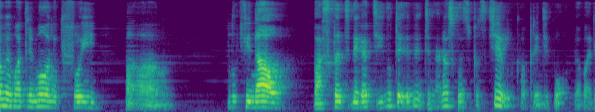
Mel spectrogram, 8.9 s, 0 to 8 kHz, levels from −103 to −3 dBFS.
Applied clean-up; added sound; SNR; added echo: neural mask model DeepFilterNet 3.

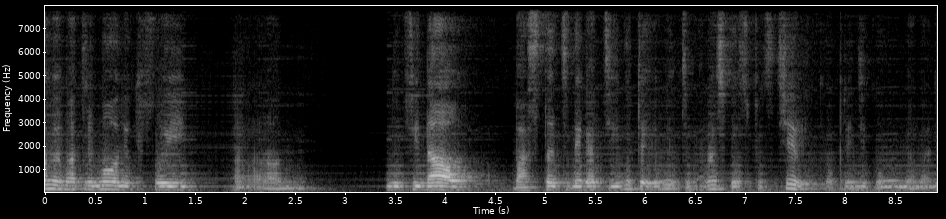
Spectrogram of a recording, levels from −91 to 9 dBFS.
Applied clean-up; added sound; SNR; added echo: neural separator model SepFormer DNS4.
